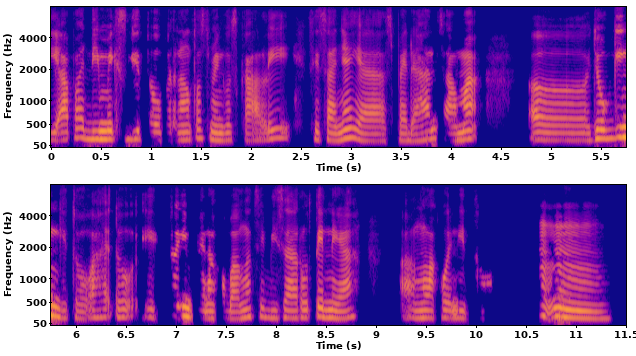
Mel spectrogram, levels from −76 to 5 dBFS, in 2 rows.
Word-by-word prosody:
apa, 185 - -2
di-mix 175 0 +5 0.2
gitu, 180 -1 -4
berenang 160 +1 -2
tuh 195 - -2
seminggu 160 -1 -1
sekali, 145 +4 -2 0.4
sisanya 160 +1 +1
ya 150 - +2 0.2
sepedaan 150 +3 -2
sama, 155 +4 +4 0.6
eee, 155 -1 0
joging, 195 +3 +6
gitu. 160 - -10 0.2
Wah 170 - -3
itu, 175 - -5 0.3
i - - -7
itu - - -16 0.2
impian 155 - -4
aku - - -12
banget 155 +4 +1
sih 185 - -4
bisa 160 0 -2
rutin 165 +2 +2
ya, 155 - +3 0.5
e - - -6
ngelakuin 165 +1 0
itu. - - -15 0.6
Mhm. 160 -7 +3
160 Hz, 150 wpm, -22 LUFS, 155-175 Hz, 0.6 s, joging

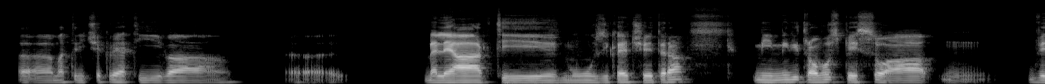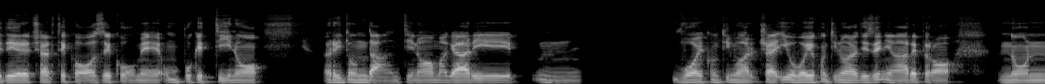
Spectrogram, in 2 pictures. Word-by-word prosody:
ehm, 95 +1 -7
matrice 100 -1 -8
creativa, 95 -1 -4 0.6
ehm, - - -14 0.8
Belle 100 +1 +6
Arti, 95 -1 +5
musica, 95 0 -4
eccetera, 105 +2 +1 0.7
mi 105 -1 -3
mi 105 +2 -2
ritrovo 110 -1 +2
spesso 105 -4 0
a, 95 +1 0
mhmm, - - -19 0.5
vedere 100 -1 +3
certe 100 +1 0
cose 95 0 0
come 95 0 -2
un 105 -2 -7
pochettino 100 -2 -2 0.6
ridondanti, 100 -3 -2
no. 100 +1 -3
Magari, 100 0 +1
mhmm, 95 -3 -14 1.0
vuoi 105 -1 0
continuar 105 0 -4
cioè 100 -1 +2
io 110 +1 0
voglio 105 0 +4
continuare 105 -1 -2
a - - -2
disegnare, 100 -1 0
però 90 -2 -2 0.5
non 100 -1 -3
100 Hz, 100 wpm, -23 LUFS, 95-105 Hz, 1.0 s, Belle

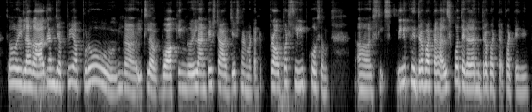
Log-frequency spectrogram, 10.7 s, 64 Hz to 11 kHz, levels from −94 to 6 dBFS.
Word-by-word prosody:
So, 240 - -2 0.2
ఇలా 220 -1 +4
కాదని 195 +6 +3
జెప్పి, 205 +3 -2
అప్పుడు 230 +1 -1 0.6
ఇంకా 200 -1 -4 0.3
ఇట్లా, 205 - 0 0.2
వాకింగు 185 +2 +3
ఇలాంటివి 200 +2 +1
స్టార్ట్ 180 -5 0
చేసినా 200 +1 -2
అనమాట. 170 -2 -8
అంటే 165 - -21 0.2
ప్రాపర్ 210 +4 +1
స్లీప్ 225 0 -4
కోసం. 200 -5 -2 0.7
ఆహ్, 175 -1 -2
స్లీ - - -13
స్లీప్ 235 +4 -4
నిద్ర 230 -1 +4
పట్టా 220 -2 +3
అలసిపోతే 205 +7 +1
కదా! 190 0 +4
నిద్ర 190 +1 -1
పట్ట 190 0 -3 0.2
పట్టేది. 170 -2 -6
200 Hz, 145 wpm, -20 LUFS, 185-225 Hz, 0.7 s, ఇలా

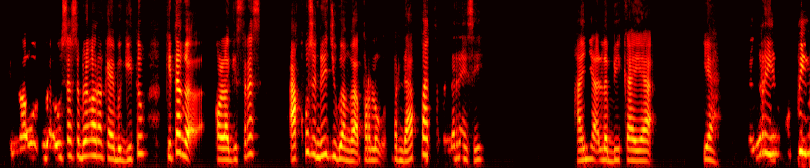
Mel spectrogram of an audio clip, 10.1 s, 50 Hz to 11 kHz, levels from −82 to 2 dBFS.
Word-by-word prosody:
Nggak 220 +6 +1
u - - 0 0.2
nggak 260 - -2
usah 300 +3 0
sebenarnya 290 +1 +2
orang 280 - -10
kayak 235 -2 +2
begitu, 230 +10 -4 0.3
kita 270 +7 +5
nggak, 390 - +6
eee, 425 +2 -12
kalau 220 -1 +6
lagi 215 +1 -3
stres 335 +8 -2 0.4
aku - - +5
sendiri 300 0 +1
juga 250 -4 +2
nggak 195 - +2
perlu 215 -1 -3
pendapat 230 +8 +1
sebenarnya 260 -5 -8
sih. 215 +2 -8 1.2
Hanya 215 +2 0
lebih 210 0 0
kayak, 200 -1 +3 0.7
ya, 220 -3 -1 0.4
dengerin, 325 +9 -1
kuping. 355 0 +3
240 Hz, 165 wpm, -24 LUFS, 215-305 Hz, 1.2 s, nggak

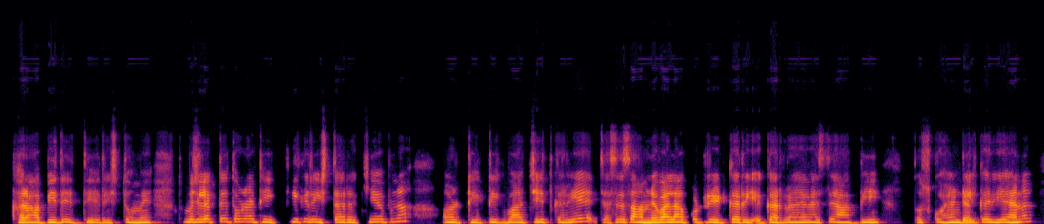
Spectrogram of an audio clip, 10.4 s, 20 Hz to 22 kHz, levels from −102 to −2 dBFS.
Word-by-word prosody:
ख़राबी 235 0 +3
देती 235 -7 -3
है 230 - -2
रिश्तों 215 +3 -4
में, 230 +1 +2
तो 240 +3 -11
मुझे 260 0 +2
लगता 280 +2 +1
है - - -6
थोड़ा 285 0 -4
ठीक-ठीक 265 +2 -4
रिश्ता 250 0 -2
रखिए 265 +4 -5
अपना 285 +6 -6 0.4
और 245 - +3
ठीक-ठीक 235 0 -2
बातचीत 240 0 0
करिए। 255 +5 -1
जैसे 245 +3 -3
सामने 245 -3 +5
वाला 250 +1 +7
आपको 250 +1 0
ट्रीट 230 -2 +1
कर 255 - +4
रही 215 -6 0
कर 235 -1 +5
रहा 240 - +1
है 245 0 +1
वैसे 245 +2 -2
आप 235 - -2
भी 240 -1 +1 0.4
उसको 235 +2 -5
हैंडल 230 -2 +3
करिए, 250 0 +2
है 240 0 +6
ना? 300 +2 -7
240 Hz, 205 wpm, -25 LUFS, 230-255 Hz, 0.4 s, वाला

